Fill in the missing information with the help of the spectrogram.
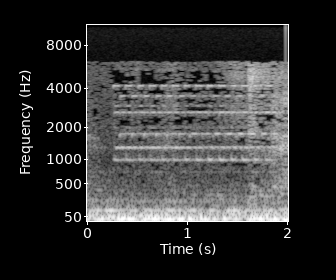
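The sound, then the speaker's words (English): A phone rings with a steady electronic tone that starts just after the beginning and holds to the end, fairly faint over a low background rumble, with no talking. “Another phone ringing.”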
